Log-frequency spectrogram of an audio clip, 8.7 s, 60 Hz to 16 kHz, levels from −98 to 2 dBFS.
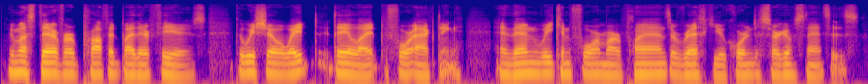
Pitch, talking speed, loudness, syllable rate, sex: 120 Hz, 180 wpm, -19 LUFS, 5.2 syllables/s, male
